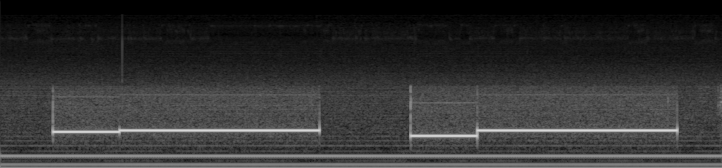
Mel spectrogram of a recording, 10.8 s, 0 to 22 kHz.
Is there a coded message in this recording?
Yes: two-tone page from 0.8 to 10.2 s, heard as a one-second tone, then a three-second tone, about 790 then 830 Hz, about 670 then 830 Hz.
